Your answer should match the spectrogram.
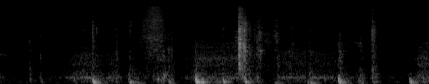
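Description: Paper-crafting handling noises: cardstock and patterned paper being moved and pressed on the table, and a tape runner drawn along the patterned paper strip, giving a few short knocks and scrapes.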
